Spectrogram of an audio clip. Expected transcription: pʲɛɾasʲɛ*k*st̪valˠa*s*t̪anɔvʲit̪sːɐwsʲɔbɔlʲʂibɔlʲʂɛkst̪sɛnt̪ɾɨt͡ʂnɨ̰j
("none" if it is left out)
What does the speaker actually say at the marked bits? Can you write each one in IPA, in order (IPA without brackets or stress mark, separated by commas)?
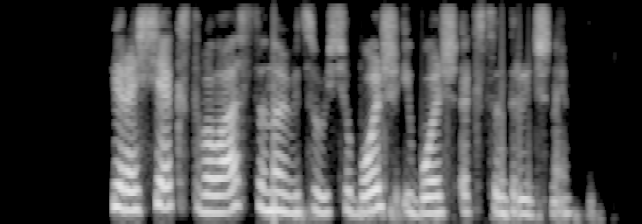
k, s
